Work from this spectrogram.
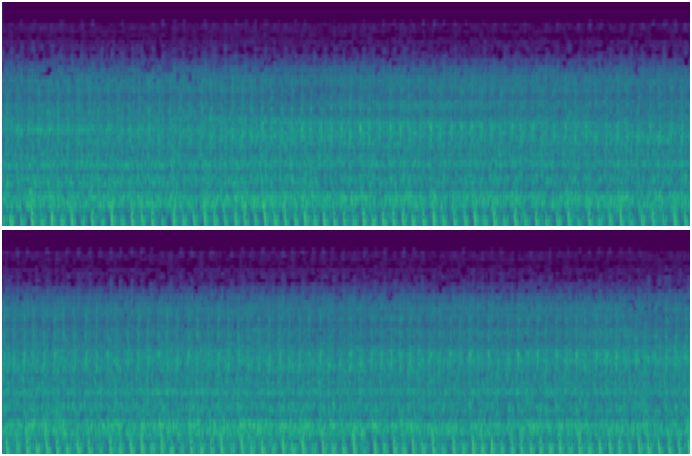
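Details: Honda Beat automatic scooter at idle: a rough, uneven, thick, dull ticking knock about three times a second, suggesting a bottom-end or piston knock; the cause is suspected, not confirmed.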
